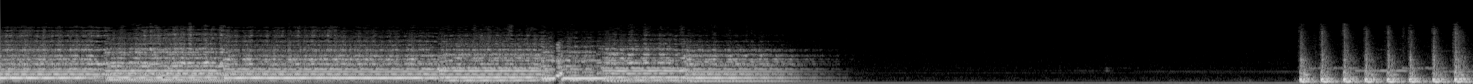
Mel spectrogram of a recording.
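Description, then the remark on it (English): After sustained music fades into near silence, a rapid burst of loud, sharp knocks on the wooden door of an elephant house rings out, eight or so quick raps. “We must have been knocking here for 5 or 6 minutes.”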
